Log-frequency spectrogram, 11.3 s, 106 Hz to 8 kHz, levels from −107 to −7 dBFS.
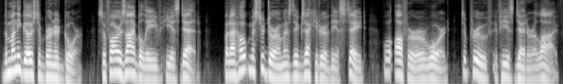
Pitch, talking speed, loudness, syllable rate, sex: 150 Hz, 195 wpm, -18 LUFS, 5.3 syllables/s, male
